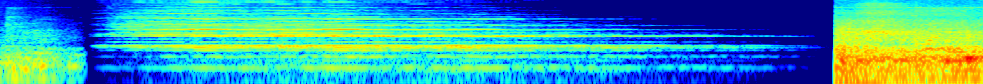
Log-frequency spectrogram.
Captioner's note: spooky sound effects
